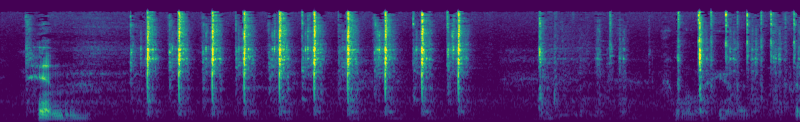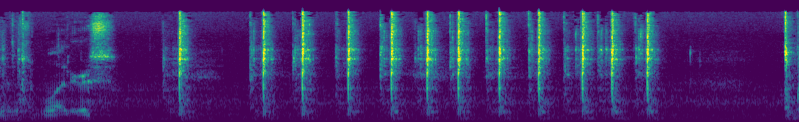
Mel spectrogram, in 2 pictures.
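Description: An electric typewriter clacks rapidly as keys are struck.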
